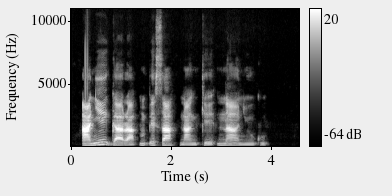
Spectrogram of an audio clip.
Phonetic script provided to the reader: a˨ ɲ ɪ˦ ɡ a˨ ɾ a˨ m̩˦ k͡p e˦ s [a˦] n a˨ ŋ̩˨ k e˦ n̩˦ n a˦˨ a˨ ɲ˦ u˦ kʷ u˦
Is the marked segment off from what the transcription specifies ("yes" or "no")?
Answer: no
